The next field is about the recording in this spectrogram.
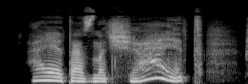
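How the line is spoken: Silky witch's voice. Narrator (Russian): шелковым голосом вступила ведьма

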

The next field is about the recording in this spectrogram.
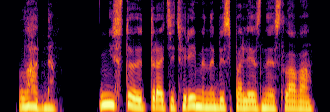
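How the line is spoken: Sharp cutting-off. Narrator (Russian): резко оборвала Дагни

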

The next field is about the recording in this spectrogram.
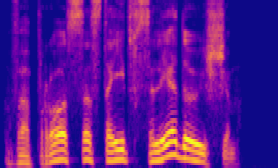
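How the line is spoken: Thoughtful drawl. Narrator (Russian): задумчиво протянул Харпер

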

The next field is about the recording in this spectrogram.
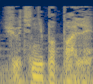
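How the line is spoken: Hoarse voice. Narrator (Russian): хриплым голосом поведал ему Сток

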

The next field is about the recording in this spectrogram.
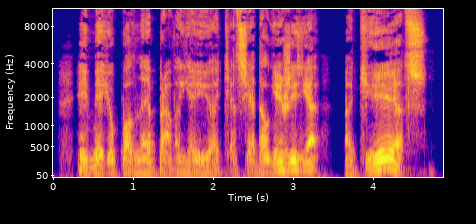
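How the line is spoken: Quiet. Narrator (Russian): Мое слово прозвучало тихо

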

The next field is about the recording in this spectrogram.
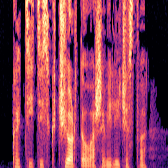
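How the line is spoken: Angry mutter. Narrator (Russian): зло пробормотал Люк

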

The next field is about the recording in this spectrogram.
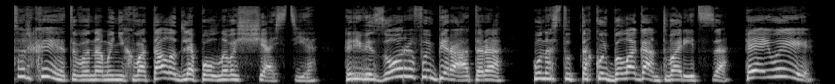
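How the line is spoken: Sharp scolding shout. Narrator (Russian): прикрикнула она на притихших воспитанников

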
